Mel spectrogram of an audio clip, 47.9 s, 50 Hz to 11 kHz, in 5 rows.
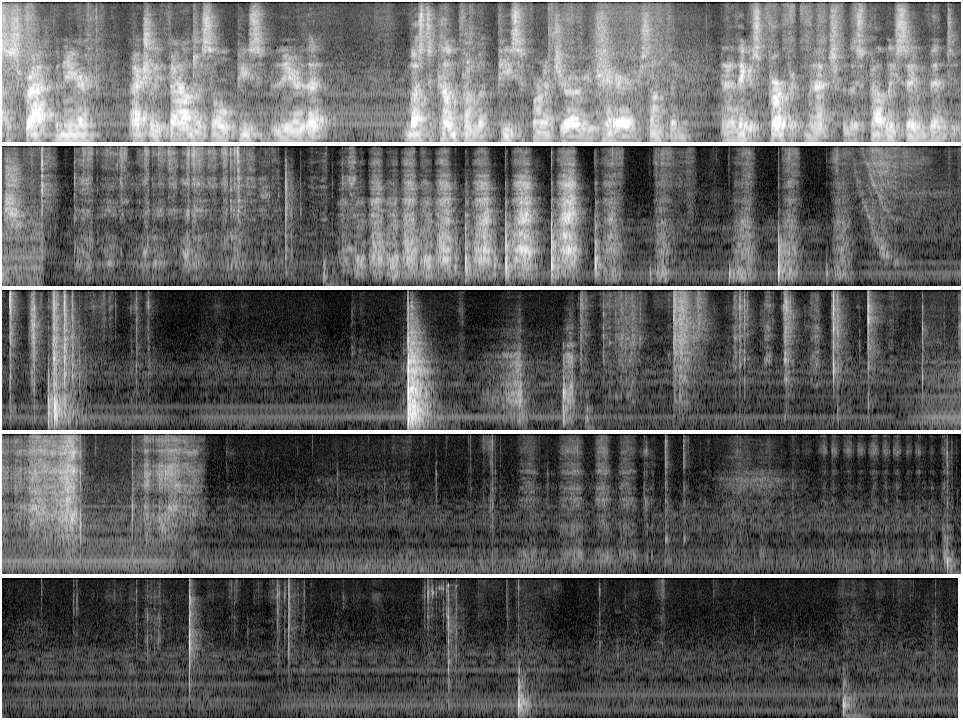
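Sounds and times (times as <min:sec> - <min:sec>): hand file rasping on wood: 0:10.3 - 0:18.1.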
